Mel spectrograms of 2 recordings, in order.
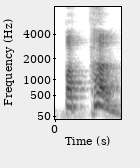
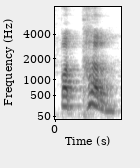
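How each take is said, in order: Both takes have the same delivery.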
